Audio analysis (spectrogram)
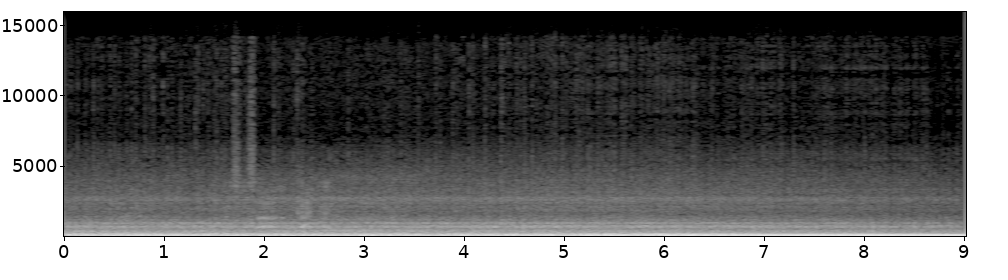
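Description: A Toyota Corolla engine rumbling during a test drive after repair, heard from inside the car as a steady low drone with a rising hum later, loud and continuous.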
